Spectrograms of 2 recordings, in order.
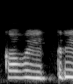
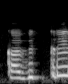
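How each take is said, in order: First: "कवयित्री" as ka-va-yi-tri; correct full form. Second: "कवित्री" as ka-vi-tri, no y glide; short "vi" straight into tri in "कवित्री"; wrong three-syllable form. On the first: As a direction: say "कवयित्री" with the extra va-yi syllables. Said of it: "कवयित्री होता है". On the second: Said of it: "कवित्री नहीं होता है". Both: Shown as a demonstration.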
